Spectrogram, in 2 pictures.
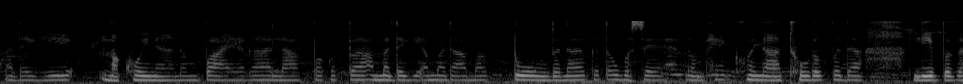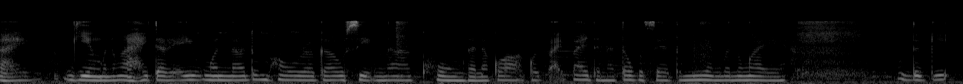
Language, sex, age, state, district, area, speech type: Manipuri, female, 30-45, Manipur, Imphal East, rural, spontaneous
